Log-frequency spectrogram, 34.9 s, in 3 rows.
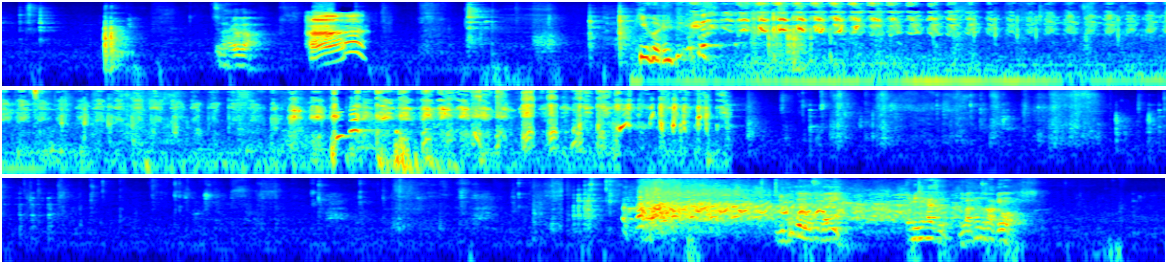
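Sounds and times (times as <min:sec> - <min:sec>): chewing and smacking mouth sounds: 0:19.4 - 0:29.5.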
